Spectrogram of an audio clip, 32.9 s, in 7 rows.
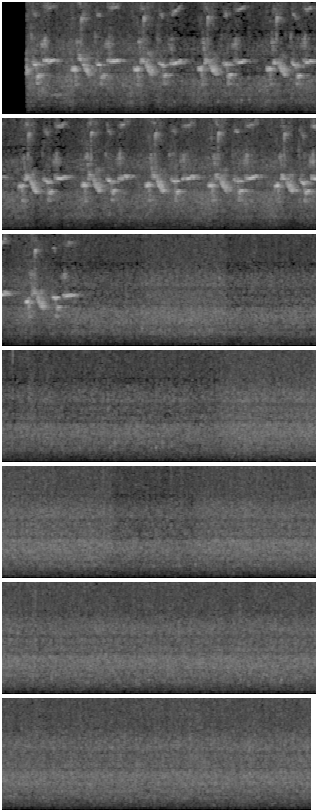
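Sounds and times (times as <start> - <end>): bird chirping: 0.4 - 10.6.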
